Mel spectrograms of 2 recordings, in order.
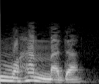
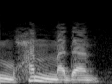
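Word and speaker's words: محمدٌ: اینجا باید هی جیمی رو با یک گرفتگی در گلو شبیه صدای گلو صاف کردن به اون صورت تلفظ کنیم، که اکثر شما عزیزان این رو بلدید. اصلا بعضی مناطق مثل کردستان، خوزستان، اصفهان، یزد، بسیاری از استانها تلفظ صحیح هی رو در لهجه محلیشون هم استفاده میکنن. بنابراین به جای محمدن چی باید بگیم؟ باید بگیم محمدن.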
